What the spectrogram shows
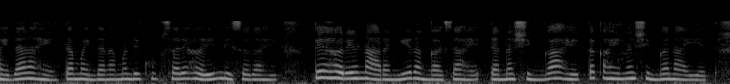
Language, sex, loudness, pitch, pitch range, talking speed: Marathi, female, -34 LUFS, 245 Hz, 230-265 Hz, 180 wpm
